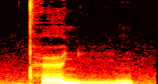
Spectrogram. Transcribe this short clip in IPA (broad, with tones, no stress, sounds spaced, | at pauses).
t̪ʰ ɛː˧˥ ɲ iː˩˧ ŋ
